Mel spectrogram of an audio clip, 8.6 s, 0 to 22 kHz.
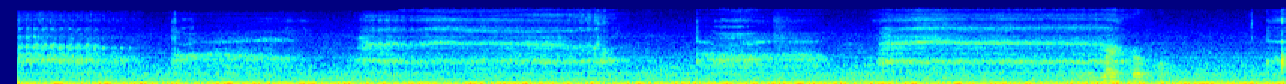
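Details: Man over 100 kg who snores even while sitting, severe snoring with obstructive sleep apnea: loud rattling snores every couple of seconds from fluttering soft palate and uvula, over a steady low rumble.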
